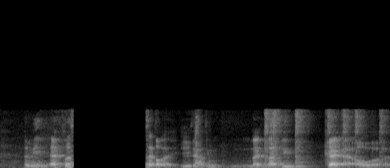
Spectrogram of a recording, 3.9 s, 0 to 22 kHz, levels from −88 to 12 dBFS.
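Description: A speech recording with a playback stall followed immediately by time-compressed catch-up. At 0.73 s the speech halts mid-flow and the output falls silent for about 0.73 s, until 1.46 s. It then resumes from the point where it stopped, with nothing skipped. That is what separates a stall from a dropout, which removes a piece of the audio. The likely cause is the player running short of buffered data or its thread being blocked. From 1.46 s to 2.18 s the player works off that backlog by cutting out small segments and cross-fading the remainder, so the speech runs at twice its normal rate. Unlike a plain speed-up, which would raise the pitch by an octave, the pitch stays where it was. The hurried pace ends at 2.18 s.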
